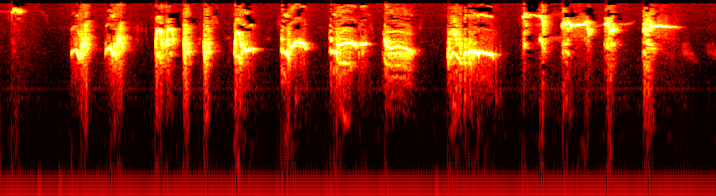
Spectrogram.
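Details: Orange-headed thrush song meant to teach contest birds: a steady series of loud, varied warbled notes about twice a second, finishing with thinner high whistled chips.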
